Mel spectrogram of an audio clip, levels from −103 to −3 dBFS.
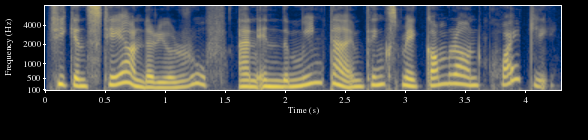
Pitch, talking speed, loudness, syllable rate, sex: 250 Hz, 225 wpm, -18 LUFS, 4.5 syllables/s, female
